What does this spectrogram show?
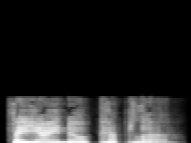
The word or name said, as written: phainopepla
